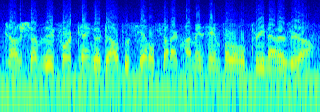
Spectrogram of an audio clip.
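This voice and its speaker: A man speaking as an air traffic controller, giving clipped clearances over a radio. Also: on the high side, steady tone, racing. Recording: radio voice over engine hum. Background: engine hum.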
